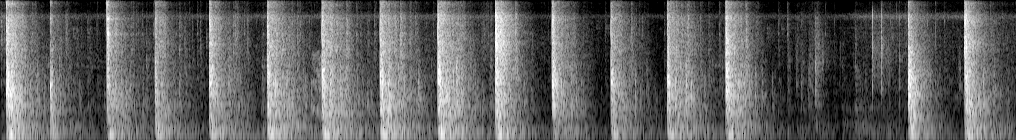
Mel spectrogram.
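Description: Hammer driving nails through a corrugated galvanized iron sheet into its wooden frame: steady, ringing blows about two a second, a short pause, then two more blows near the end.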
